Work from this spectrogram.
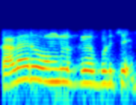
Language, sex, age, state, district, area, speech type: Tamil, male, 18-30, Tamil Nadu, Mayiladuthurai, urban, conversation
